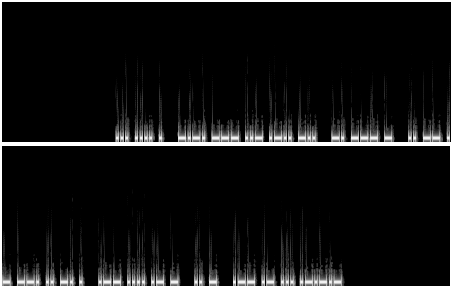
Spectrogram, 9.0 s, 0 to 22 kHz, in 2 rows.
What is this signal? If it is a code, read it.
Morse code, heard as a keyed tone, about 50 wpm, 700 Hz. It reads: SHE COULD NOT IMAGINE WHAT IT WAS.
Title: Sentences from Top 1400 Words 50wpm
